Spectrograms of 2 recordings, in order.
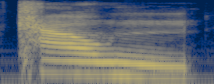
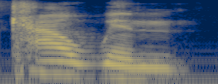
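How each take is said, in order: First: No extra vowel comes before the N. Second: An extra vowel comes before the N. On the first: The speaker calls it right. "we don't want an in sound. It's cown" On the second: The speaker calls it wrong. "what we don't want to say is cowin"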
